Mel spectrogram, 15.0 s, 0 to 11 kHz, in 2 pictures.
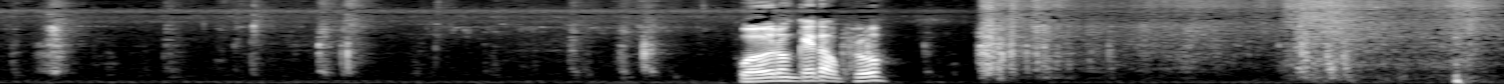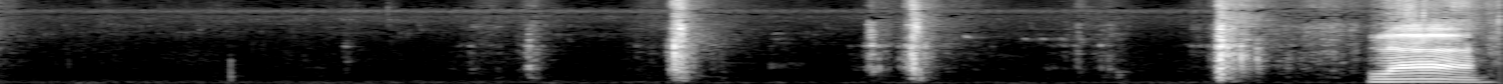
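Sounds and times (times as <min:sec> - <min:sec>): palm fronds rustling: 0:04.9 - 0:07.7, 0:09.8 - 0:15.0
sharp thump: 0:06.7 - 0:07.6.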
